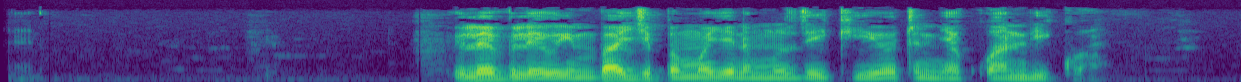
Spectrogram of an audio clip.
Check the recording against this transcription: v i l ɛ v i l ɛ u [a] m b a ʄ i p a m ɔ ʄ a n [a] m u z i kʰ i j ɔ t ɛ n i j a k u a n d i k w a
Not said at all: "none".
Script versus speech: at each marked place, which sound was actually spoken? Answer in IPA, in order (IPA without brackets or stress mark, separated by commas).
i, a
